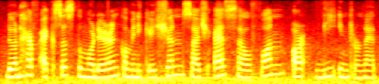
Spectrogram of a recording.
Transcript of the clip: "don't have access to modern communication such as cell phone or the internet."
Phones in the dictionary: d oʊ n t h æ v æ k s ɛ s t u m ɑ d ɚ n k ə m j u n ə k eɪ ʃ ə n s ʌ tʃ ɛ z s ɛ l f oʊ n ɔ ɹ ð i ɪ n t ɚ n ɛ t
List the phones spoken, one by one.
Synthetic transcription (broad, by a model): d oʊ n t h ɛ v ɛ k s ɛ s t u m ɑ d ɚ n k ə m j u n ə k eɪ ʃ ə n s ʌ tʃ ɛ s ɛ l f oʊ n ɔ ɹ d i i n t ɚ n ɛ t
